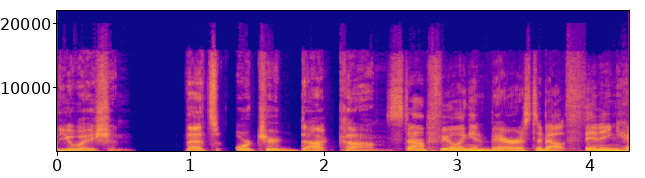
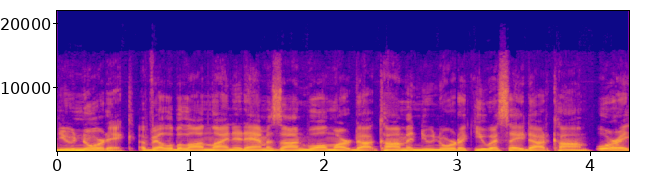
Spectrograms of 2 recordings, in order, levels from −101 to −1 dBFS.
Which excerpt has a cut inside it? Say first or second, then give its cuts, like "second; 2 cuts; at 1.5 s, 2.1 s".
first; 1 cut; at 2.4 s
